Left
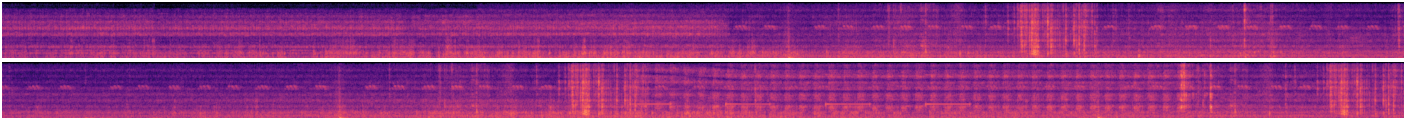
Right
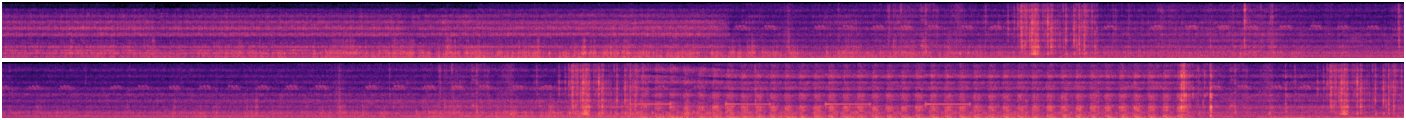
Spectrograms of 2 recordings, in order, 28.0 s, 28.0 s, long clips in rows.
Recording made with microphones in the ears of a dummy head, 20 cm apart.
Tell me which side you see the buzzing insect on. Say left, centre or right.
left.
